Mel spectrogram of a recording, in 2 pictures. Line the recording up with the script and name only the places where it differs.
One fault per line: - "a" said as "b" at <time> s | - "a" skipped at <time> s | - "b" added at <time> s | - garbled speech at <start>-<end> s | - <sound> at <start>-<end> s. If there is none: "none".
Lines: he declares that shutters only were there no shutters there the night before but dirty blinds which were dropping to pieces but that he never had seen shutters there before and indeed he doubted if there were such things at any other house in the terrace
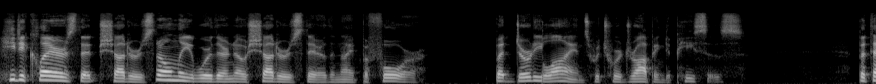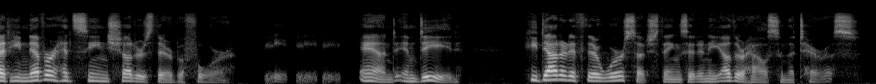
- laugh at 11.4-12.2 s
